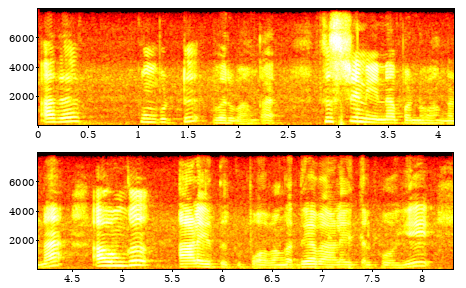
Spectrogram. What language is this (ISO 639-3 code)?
tam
